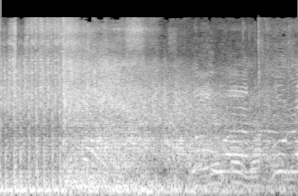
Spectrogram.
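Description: Rapid gunfire in a shooting video game, dense overlapping bursts and rattling shots, loud and close, with a voice talking over the action.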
